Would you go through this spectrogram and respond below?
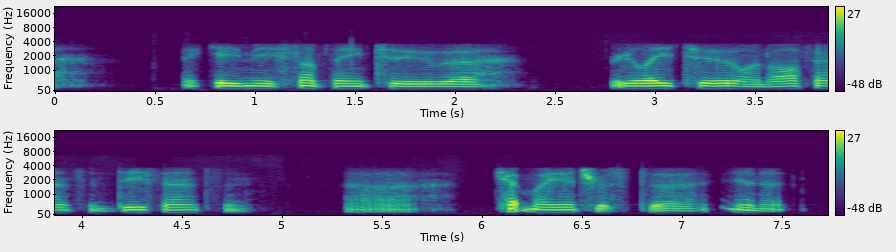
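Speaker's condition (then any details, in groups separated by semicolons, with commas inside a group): Parkinson's disease; right hand tremor at onset, slack face, practices smiling, suspected cause fertilizer fumes, Magic Marker xylene; on carbidopa levodopa, tremors gone, functioning almost normally, Requip and other dopamine agonists tried earlier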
